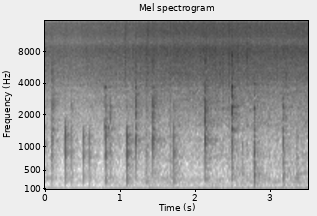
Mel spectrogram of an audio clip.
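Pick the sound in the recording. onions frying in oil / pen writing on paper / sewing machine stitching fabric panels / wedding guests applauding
onions frying in oil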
